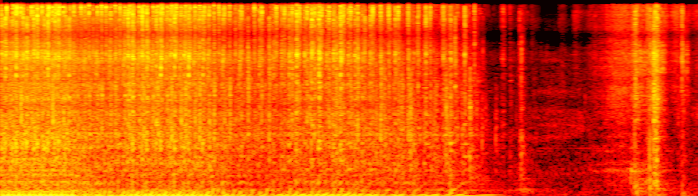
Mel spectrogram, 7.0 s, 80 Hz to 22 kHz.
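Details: International 284/285 diesel 4x4 tractor, long neglected, first run with ATF in system: steady deep even chuffing then winds down; runs pretty good, white and black smoke from the ATF.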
